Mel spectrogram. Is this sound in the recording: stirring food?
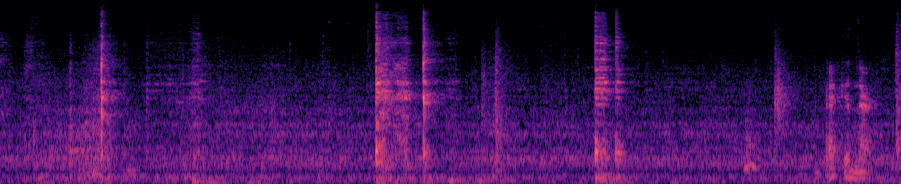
yes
